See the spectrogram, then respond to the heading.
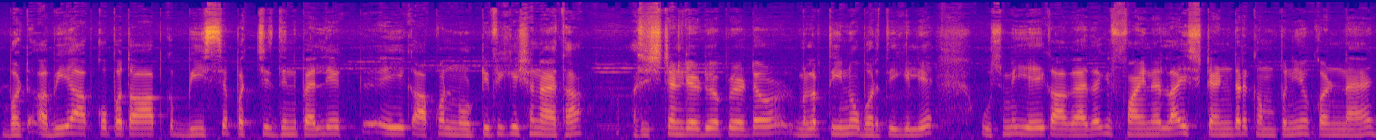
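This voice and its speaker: A man's voice: sits high, a little mellow, slight background noise. A man giving an informal exam update to students in an insistent, repetitive way. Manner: repetitive, insistent, often tags phrases with "okay". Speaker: exam-news YouTuber and coach.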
